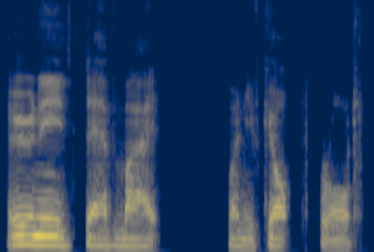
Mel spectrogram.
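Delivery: light mock Australian accent, bloke to bloke; a hint of an Australian mate joking. Joking to viewers about devs in an Australian accent. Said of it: "I'm putting on an Australian accent".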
